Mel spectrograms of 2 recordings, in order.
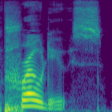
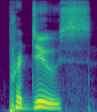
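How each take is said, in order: First: PRODUCE as PROH-duce, stressed on the first syllable; noun produce. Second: PRODUCE as pruh-DUCE, stressed on the second syllable; verb produce. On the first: Host contrasting heteronyms, produce said as the noun PROH-duce. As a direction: stress the start of "produce", long O. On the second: Host contrasting heteronyms, produce said as the verb pruh-DUCE. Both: Shown as a demonstration. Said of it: "but pronounced differently".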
